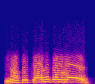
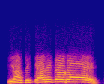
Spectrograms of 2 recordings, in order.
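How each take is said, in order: Both takes have the same delivery.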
